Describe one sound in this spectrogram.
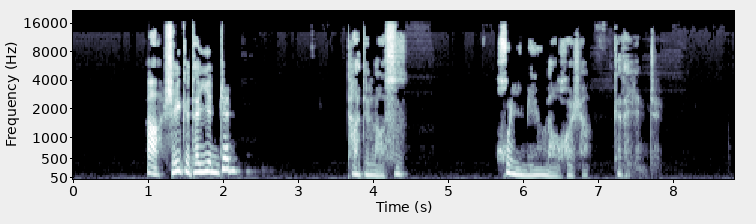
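An elderly man speaks calmly and slowly in short phrases, close to a microphone.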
